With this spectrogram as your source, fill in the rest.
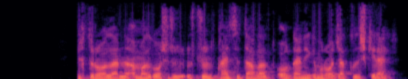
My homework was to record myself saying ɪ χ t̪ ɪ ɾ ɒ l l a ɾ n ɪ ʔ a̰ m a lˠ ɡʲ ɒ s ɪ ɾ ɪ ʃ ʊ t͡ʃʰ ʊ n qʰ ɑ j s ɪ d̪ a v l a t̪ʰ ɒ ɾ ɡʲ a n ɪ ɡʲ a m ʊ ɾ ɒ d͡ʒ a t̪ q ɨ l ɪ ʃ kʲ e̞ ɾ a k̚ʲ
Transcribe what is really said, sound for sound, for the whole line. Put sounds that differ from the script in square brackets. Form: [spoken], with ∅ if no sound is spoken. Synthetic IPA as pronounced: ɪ χ t̪ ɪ ɾ ɒ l l a ɾ n ɪ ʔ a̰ m a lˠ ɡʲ ɒ [ʃ] ɪ ɾ ɪ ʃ ʊ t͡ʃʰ ʊ n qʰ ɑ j s ɪ d̪ a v l a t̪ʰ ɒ ɾ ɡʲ a n ɪ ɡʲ a m ʊ ɾ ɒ d͡ʒ a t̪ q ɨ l ɪ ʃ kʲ e̞ ɾ a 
